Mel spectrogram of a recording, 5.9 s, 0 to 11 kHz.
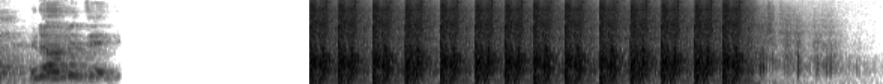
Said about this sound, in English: That's the sound of 14 gunshots.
